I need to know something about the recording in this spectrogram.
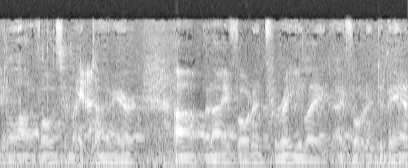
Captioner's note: chuckling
